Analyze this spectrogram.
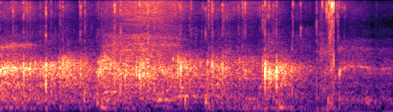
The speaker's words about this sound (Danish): Tusind tak for hjælpen. Vi skal... Ja, en applaus.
